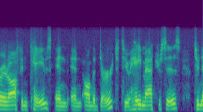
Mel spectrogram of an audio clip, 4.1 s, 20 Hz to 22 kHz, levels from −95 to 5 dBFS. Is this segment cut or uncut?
cut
